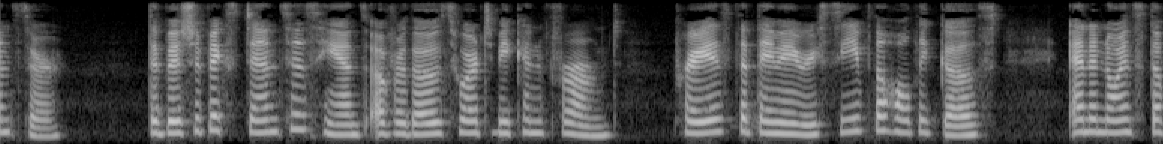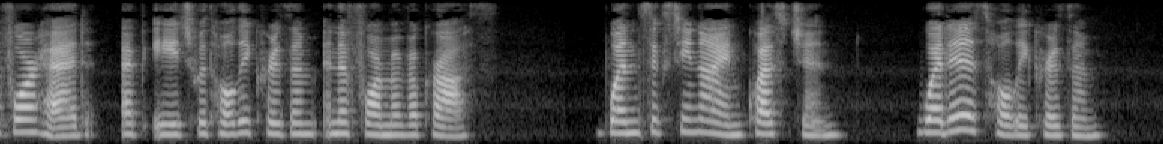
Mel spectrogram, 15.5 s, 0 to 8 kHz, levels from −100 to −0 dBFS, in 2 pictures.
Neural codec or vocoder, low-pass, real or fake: none; 7.2 kHz; real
